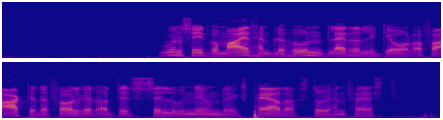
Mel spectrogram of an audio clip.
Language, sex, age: Danish, male, 37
